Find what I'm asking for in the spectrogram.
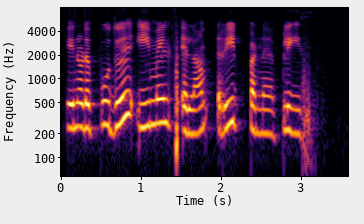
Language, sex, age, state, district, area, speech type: Tamil, female, 18-30, Tamil Nadu, Erode, rural, read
